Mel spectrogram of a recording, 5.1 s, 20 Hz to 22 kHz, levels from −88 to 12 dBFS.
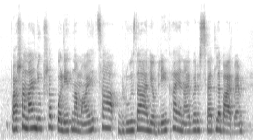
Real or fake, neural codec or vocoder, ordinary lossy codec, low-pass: real; none; none; 19.8 kHz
